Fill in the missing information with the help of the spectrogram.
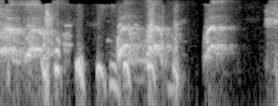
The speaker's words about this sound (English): Yes, he's a very vocal dog, this one. Yes, yes. He loves what you're doing.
